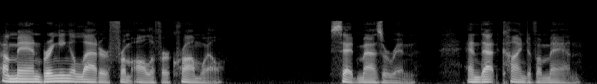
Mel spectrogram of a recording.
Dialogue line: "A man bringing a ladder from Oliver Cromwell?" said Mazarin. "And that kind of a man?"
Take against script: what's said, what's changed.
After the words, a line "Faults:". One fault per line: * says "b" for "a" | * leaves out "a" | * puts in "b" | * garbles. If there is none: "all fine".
"A man bringing a ladder from Oliver Cromwell?" said Mazarin. "And that kind of a man?"
Faults:
all fine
